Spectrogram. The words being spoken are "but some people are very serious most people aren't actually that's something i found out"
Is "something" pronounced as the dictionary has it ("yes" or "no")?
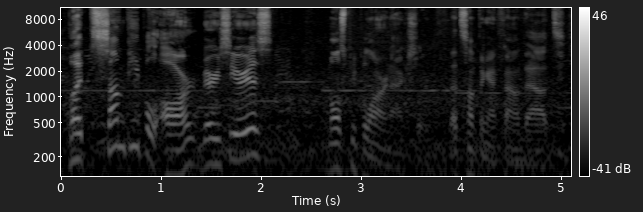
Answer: yes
